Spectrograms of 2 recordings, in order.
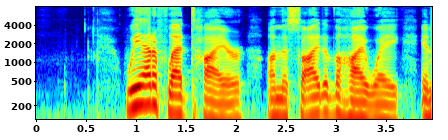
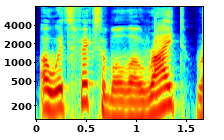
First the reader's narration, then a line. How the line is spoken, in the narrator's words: Russell asked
